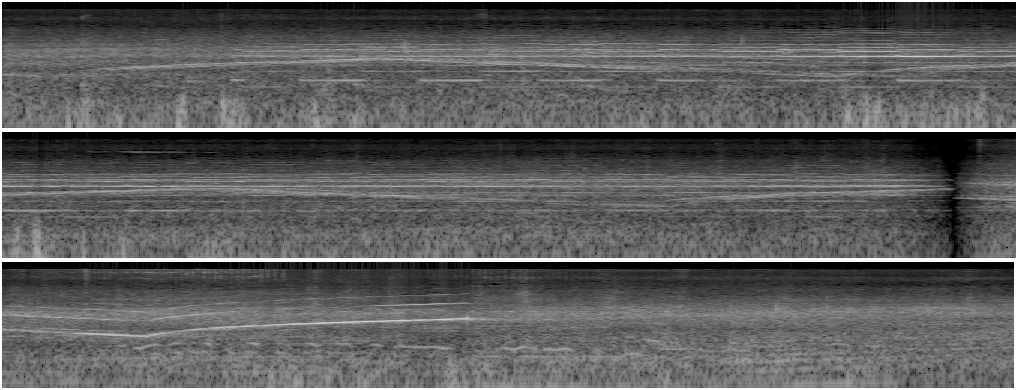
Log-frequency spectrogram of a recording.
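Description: Electronic wail siren of a Volkswagen Crafter water-rescue van on an emergency run, rising and falling slowly about every six seconds, with a chord of steady tones held alongside it. After a brief cut about two-thirds through, the wail comes back louder for one more sweep, then gives way to traffic noise.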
